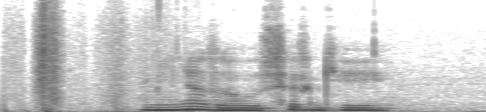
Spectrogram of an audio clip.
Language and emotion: Russian, neutral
